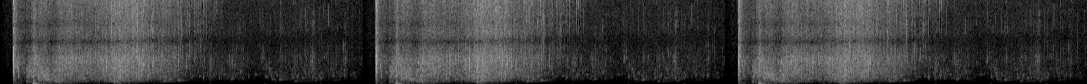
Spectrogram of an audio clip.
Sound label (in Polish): Plusk wody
